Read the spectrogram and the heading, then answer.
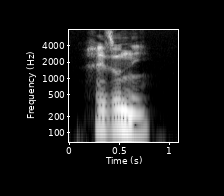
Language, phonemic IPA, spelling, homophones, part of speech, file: French, /ʁe.zɔ.ne/, résonner, raisonner, verb, Fr-résonner.ogg
- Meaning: 1. to resonate (to vibrate or sound, especially in response to another vibration) 2. to ring out, to resound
